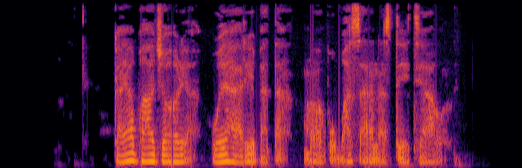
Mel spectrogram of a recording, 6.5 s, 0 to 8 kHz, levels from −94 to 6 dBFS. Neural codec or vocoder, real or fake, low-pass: none; real; 7.2 kHz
